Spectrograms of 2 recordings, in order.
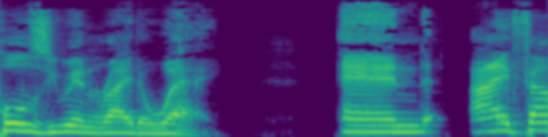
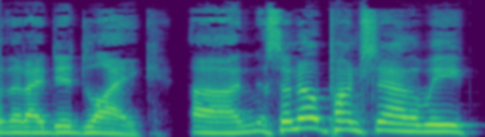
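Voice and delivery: normal talking voice

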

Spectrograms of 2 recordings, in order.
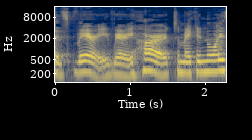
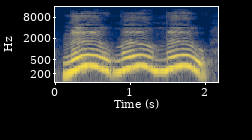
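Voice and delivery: rising and falling moos; higher lilting cow imitation; 4 semitones higher, much slower than usual. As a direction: moo like a cow, drawn out. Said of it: "let's review".

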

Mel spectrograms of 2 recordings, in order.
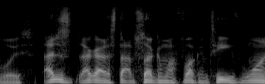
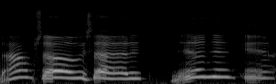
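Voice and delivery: very high, slow falsetto excitement; squeaky mock excitement; slower than usual. Opening the next show, squeaky falsetto mock excitement. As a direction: squeal it like a cartoon. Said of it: "start the next show with".

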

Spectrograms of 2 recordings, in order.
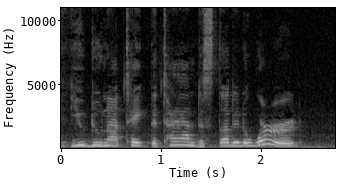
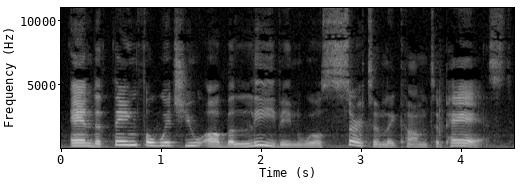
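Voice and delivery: usual speaking voice

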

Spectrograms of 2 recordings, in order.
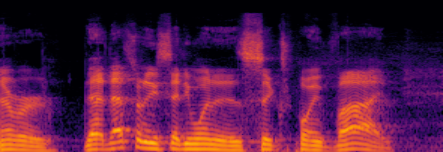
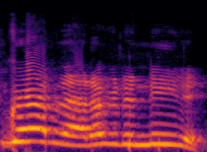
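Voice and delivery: high, mock-urgent plea; a hammed-up high cry to save the toe; mock frantic; 13 semitones higher than usual. Still joking about the flying toe, a high hammed-up plea.

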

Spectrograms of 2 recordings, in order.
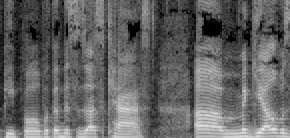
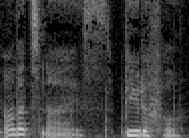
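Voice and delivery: unmoved reaction; 4 semitones higher, 14 dB quieter than usual. Retold or imitated. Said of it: "I was just like".

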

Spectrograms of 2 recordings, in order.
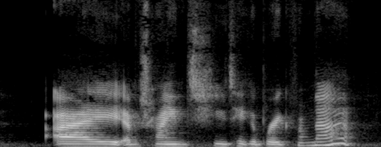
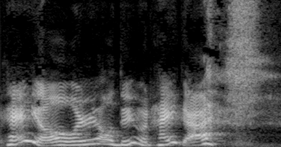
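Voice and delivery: bubbly Southern greeting; 8 semitones higher, 3 dB louder than usual. Retold or imitated. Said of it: "And I'm just like".

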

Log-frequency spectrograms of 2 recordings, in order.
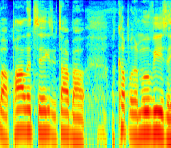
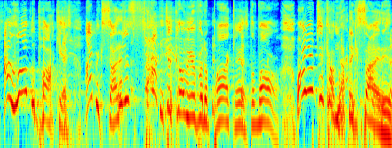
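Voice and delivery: mock whiny protest; 8 semitones higher than usual. S0 mocks friend's protest.

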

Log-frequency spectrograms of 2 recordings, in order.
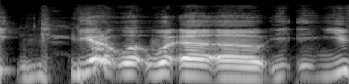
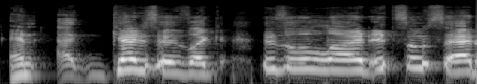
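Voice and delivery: usual speaking voice

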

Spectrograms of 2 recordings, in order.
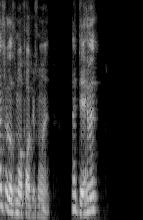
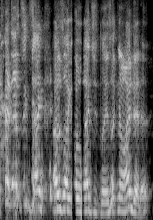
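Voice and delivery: loud, high retelling through laughter; laughing; 6 semitones higher, 5 dB louder than usual. Real, not acted. Co-host retelling a friend's theft confession, laughing.

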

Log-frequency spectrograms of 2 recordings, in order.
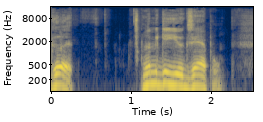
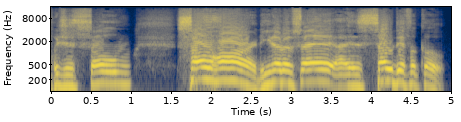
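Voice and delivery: exasperated outburst; 5 semitones higher, 4 dB louder than usual. Real, not acted.

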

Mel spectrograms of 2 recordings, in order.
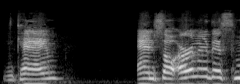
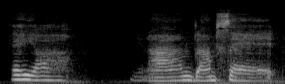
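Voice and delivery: mopey, much quieter and lower; mock sad; 6 semitones lower, 11 dB quieter, slower than usual. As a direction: droop like a gloomy streamer nobody wants to watch. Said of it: "I'm sitting here like".

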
